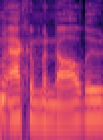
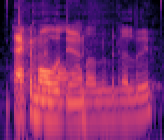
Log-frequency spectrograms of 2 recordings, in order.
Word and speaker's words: Akamanalu: Dude, when, okay, like, I'm going to butcher his name, Freedom. – Freedom Akamanalu. – Akamanalu. That's pretty good.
